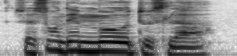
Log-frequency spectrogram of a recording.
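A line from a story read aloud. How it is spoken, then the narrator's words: Emboldened shout. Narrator (French): cria le Charron, qui sentait le frisson du peuple derrière ses épaules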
